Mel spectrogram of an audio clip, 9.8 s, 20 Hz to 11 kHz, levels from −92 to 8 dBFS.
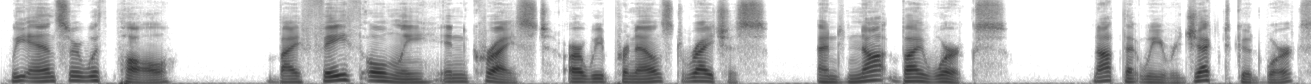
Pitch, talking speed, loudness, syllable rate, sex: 130 Hz, 140 wpm, -20 LUFS, 3.8 syllables/s, male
